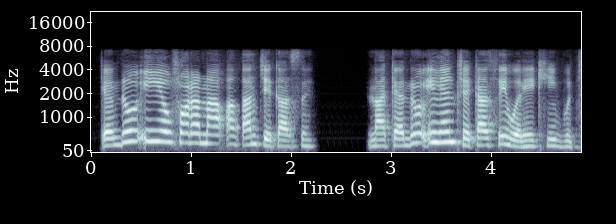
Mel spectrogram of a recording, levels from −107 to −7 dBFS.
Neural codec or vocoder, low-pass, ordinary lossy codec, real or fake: codec, 16 kHz, 1 kbps, FunCodec, trained on Chinese and English, 50 frames a second; 7.2 kHz; none; fake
